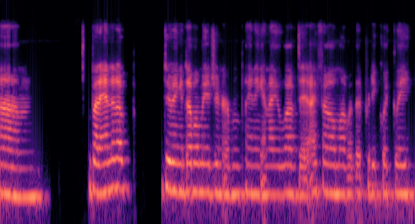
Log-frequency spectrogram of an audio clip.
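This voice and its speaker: Very fast and monotone, a woman speaks with a medium pitch and a bright, sharp tone. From US Midwest, Chicago. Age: 20s. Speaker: urban planner. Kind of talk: informal presentation to young trainees. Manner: casual, many filler ums.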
